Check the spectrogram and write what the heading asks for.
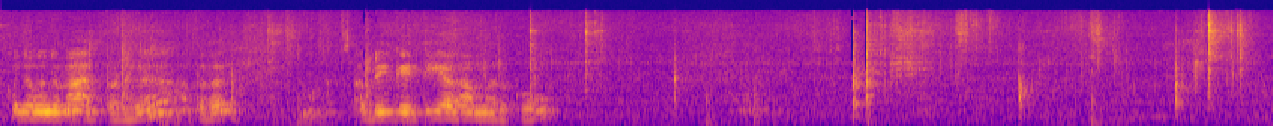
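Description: Metal spoon clinking against a plate and an iron kadai as semolina is tipped and stirred into boiling water, with a few sharp clicks in the second half.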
